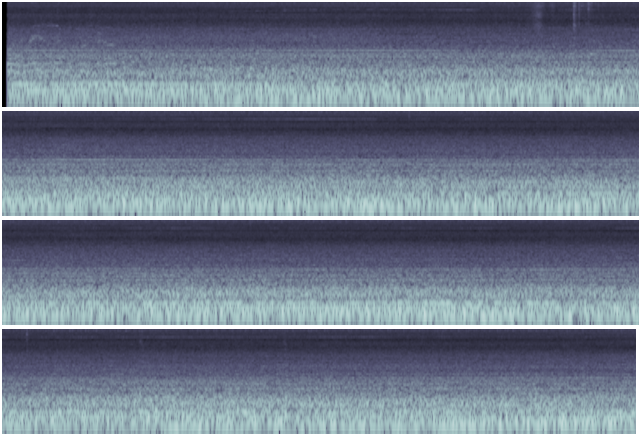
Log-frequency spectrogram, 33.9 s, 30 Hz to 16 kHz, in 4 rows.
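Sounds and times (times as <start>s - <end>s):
road rumble inside vehicle cab: 0.0s - 33.9s.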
